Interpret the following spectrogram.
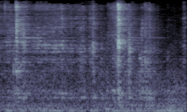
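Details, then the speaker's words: RV furnace under diagnosis: crisp, high-pitched snaps about once a second over a quiet background; the igniter is sparking steadily and normally. "that's usually the last thing I'm going to check you usually hear the the spark it's samping pretty good it's okay"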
